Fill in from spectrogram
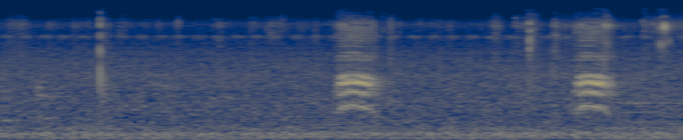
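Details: Crow giving two harsh, hoarse caws about a second apart, each a short burst with stacked overtones, over steady low background hum.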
